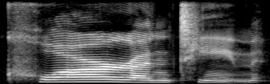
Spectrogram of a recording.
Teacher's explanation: Ooh, do you hear the sound at the beginning of this word? It sounds like a W.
